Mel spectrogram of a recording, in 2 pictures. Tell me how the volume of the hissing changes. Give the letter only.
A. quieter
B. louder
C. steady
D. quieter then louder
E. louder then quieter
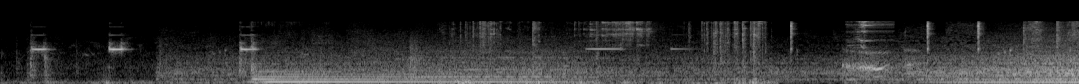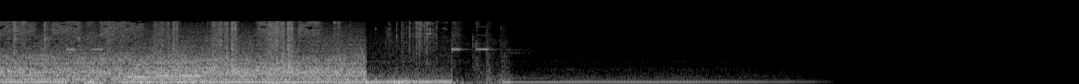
B.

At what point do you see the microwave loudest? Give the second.
3 s.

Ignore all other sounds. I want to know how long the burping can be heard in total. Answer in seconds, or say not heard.
2 s.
